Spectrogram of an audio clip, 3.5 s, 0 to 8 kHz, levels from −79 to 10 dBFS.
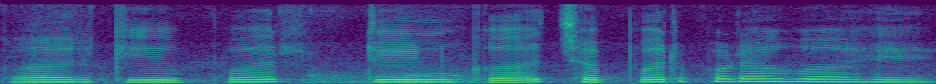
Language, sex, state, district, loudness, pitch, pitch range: Hindi, female, Odisha, Malkangiri, -13 LUFS, 210 Hz, 200-230 Hz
